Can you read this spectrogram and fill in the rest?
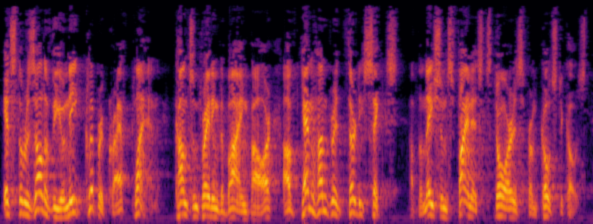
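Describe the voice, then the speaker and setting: A man's voice: mid-range voice, big pitch swings, moderate pace, hardly any pauses, pushed and bright, slightly rough. A male radio announcer reading a 1940s commercial in an emphatic, salesy way. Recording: old lo-fi radio broadcast.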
